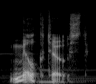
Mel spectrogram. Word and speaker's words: Milquetoast: It's not spelled like that. It's spelled Milquetoast. Milk toast.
